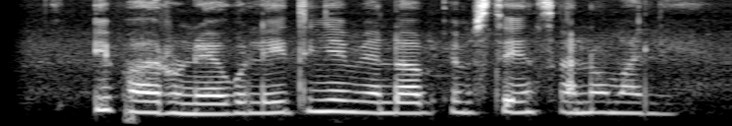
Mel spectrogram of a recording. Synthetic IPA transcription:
ib̥ʱarunɛk̬ɔleitʼiɲemiandabɛmstensanɔmalia

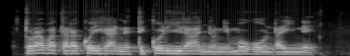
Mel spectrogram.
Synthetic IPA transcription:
toɾaβataɾakoiɣanetikoɾiɾaɲonimoɣoːndaine

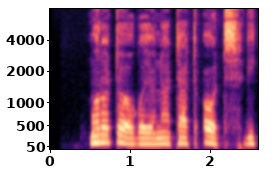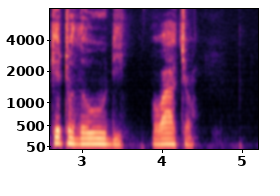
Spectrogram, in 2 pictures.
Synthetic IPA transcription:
mɔɾɔtɔːɡɔjɔnatatɔtɡɪketoðaudi | ɔwat͡ʃɔ

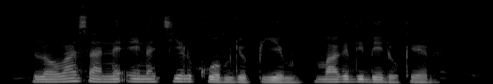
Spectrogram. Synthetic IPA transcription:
lɔwasanɛʔɛnat͡ʃɪɛlkwomd͡ʒopjemːaɡd̪ibedoker

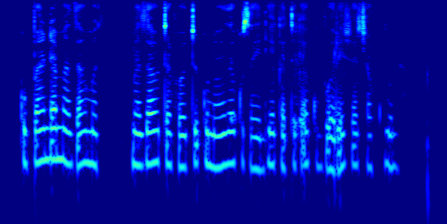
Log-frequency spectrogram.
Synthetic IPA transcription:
kupanda | mazaɔtɔfautikunawɛzakusaiɗiakatikakuɓɔɾʔɛʃat͡ʃakula

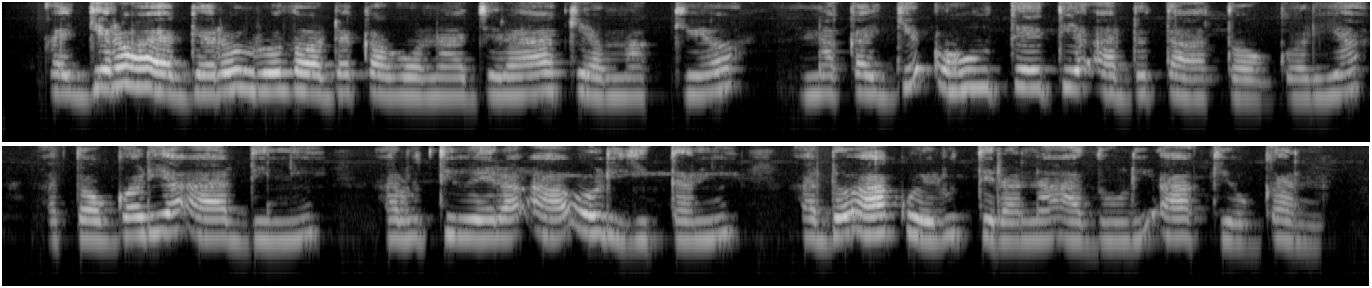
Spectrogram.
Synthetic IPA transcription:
kaiɡeɾohɛːɡɛɾouɾoðɔːdɛkaɣɔnad͡ʒeɾajakeamakeɔ | nakaiɡeʔohuteːtiɛʔadotaːtɔːɡɔɾiaː | tɔːɡɔɾiaʔadini | aɾutiweɾaʔaoɾiɣitani | adoakweɾuteɾanaːðuɾiʔakeoɡana

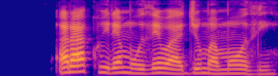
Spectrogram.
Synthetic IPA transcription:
aɾakwiɾɛmoðewad͡ʒumamɔði

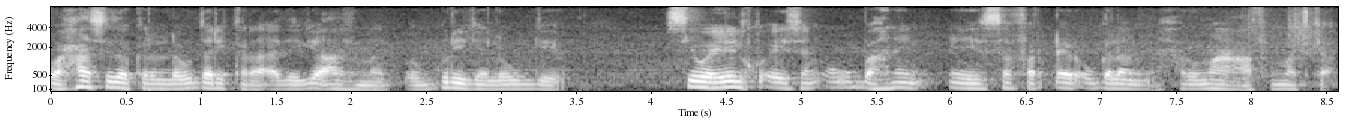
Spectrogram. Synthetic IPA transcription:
wɑħɑːsɪðɔːkʰɐlɛlɔɣʊd̪ɐɾɪkʰɐɾaːʔɐðɛːɣjɔʕɑːfɪmaːd̪ɔːɡʊɾɪɣɐlɔːɣʊɡɛːjɔ̰ | sɪwɐjɛːlkʰʊɛjsɐnʊɣʊbaːɦnɛnɪnɛjsɐfɐrɖɛːɾʔʊɡɐlaːnħɑɾuːmɐɦɐʕɑːfɪmaːd̪kʰɐ

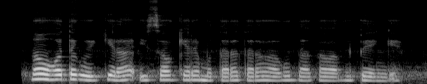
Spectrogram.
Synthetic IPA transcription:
nɔoɦɔtɛɣwikeɾaʔisɔkɛɾɛmotaɾataɾawaɣoðakawavipɛːŋɡɛ

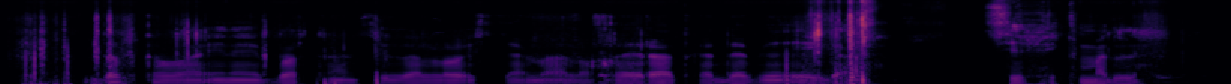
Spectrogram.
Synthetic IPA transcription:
d̪ɐbkʰɐwɑːʔɪnɛjbɐrt̪ʰaːnsɪðɐlɔːɪst̪ʰɪʕma̰ːlɔχɛjɾaːd̪kʰɐd̪ɐβiːʕɪɣɐ̰ɐh | sɪħɪkmɐd̪lɛh

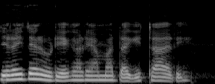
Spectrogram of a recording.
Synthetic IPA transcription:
eɾaiðeɾuɾekaɾeamadaɡitaɾi

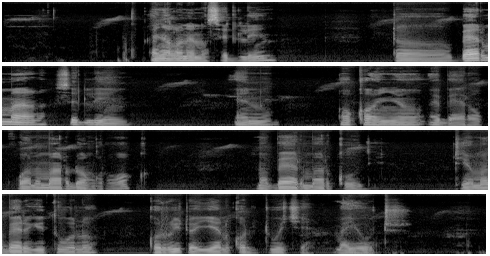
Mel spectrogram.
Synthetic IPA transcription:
aɲalɔnɛnɔsɛdlɪŋ | tɔbɛrmarsɛdlɪŋ | ɛn | ɔkɔɲɔɛbɛɾɔkwanɔmardɔŋɡɾwɔk | mabɛrmarkod̪i | tiomabɛɾɡɪt̪wolo | kodɾitojɛnkodtwot͡ʃemajot

